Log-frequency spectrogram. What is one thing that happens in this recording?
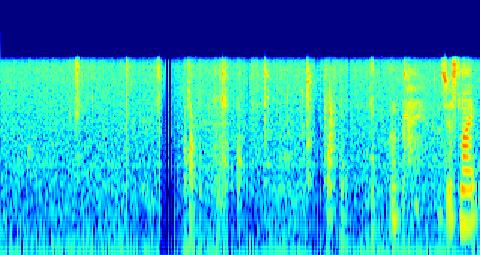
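Small plastic pieces click and tap softly.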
